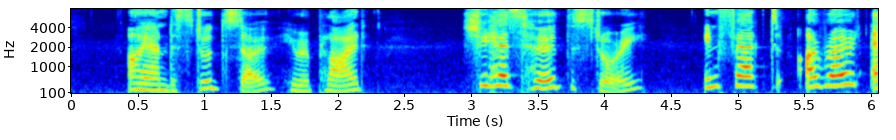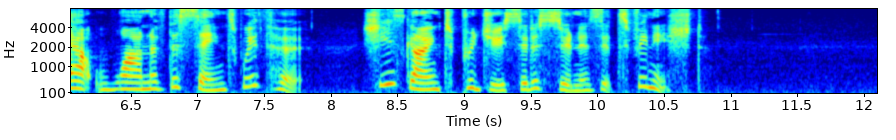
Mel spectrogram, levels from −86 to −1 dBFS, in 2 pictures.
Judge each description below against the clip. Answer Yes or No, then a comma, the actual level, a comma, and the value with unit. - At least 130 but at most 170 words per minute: Yes, average, 160 wpm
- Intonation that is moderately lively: No, wide, 6.8 semitones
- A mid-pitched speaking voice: No, high, 235 Hz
